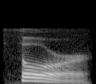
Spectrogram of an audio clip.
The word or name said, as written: Thor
